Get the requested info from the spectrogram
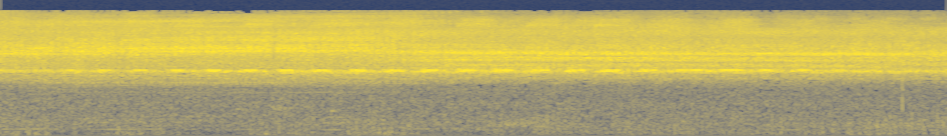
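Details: Cicadas singing during mating season give a steady, shrill, hissing drone that never pauses.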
